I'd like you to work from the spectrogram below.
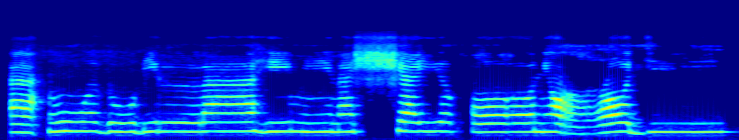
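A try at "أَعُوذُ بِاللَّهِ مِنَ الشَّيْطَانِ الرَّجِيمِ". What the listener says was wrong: Huruf to-nya tebalkan lagi Minasyaitoni.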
